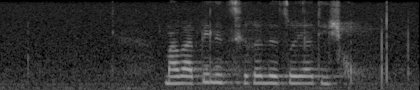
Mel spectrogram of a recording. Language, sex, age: Southern Sotho, female, 19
